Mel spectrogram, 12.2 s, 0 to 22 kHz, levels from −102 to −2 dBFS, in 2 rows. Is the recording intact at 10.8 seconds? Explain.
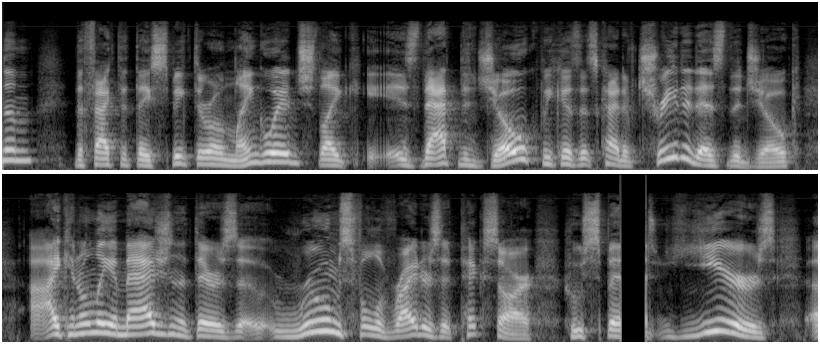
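No. At 10.8 seconds the speech falls inside a digital broadcast dropout running from 10.75 to 10.95 s. The receiver stopped getting valid frames and muted until clean ones returned, so about 192 ms of programme is simply gone, which fits roughly eight lost frames. It sounds like an abrupt hole in the speech. On a waveform it is a flat line, and on a spectrogram it is a clean, empty vertical gap across all frequencies.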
